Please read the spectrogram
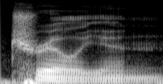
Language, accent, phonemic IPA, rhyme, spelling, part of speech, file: English, US, /ˈtɹɪljən/, -ɪljən, trillion, numeral / noun, En-us-trillion.ogg
- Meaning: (numeral) Either of two large amounts: 1. A million (times a) million: 1 followed by twelve zeros, 10¹² 2. A million (times a) million (times a) million: 1 followed by eighteen zeros, 10¹⁸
